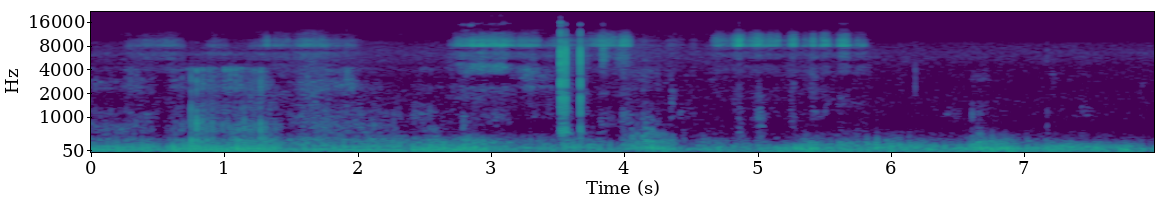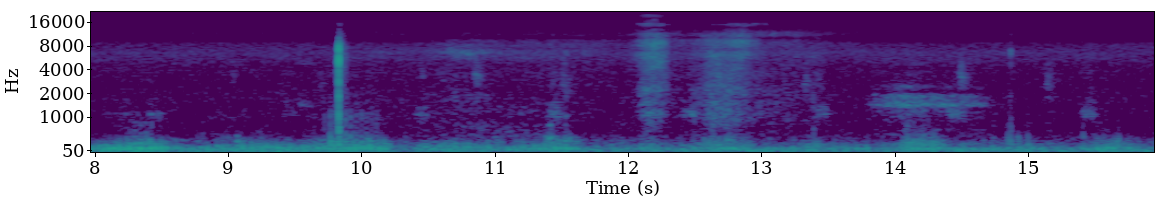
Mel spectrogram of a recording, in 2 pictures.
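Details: Pet cat resting on its owner's lap and purring loudly, a steady low rumble pulsing with its breathing, joined by a few faint higher clicks and rustles in the background.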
